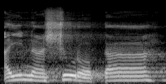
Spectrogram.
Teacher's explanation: Aina fathah bertemu ya sukun kita lunakkan.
